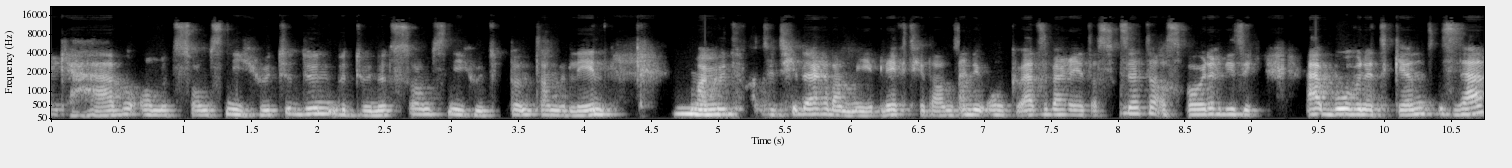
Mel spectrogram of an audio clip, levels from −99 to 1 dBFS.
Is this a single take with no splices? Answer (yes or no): no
